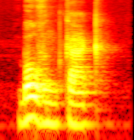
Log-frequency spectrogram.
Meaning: an upper jaw
- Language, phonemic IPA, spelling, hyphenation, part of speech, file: Dutch, /ˈboː.və(n)ˌkaːk/, bovenkaak, bo‧ven‧kaak, noun, Nl-bovenkaak.ogg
